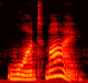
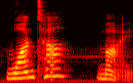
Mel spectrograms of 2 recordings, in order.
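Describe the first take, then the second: First: The T is unreleased before the M. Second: An extra vowel follows the released T. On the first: The speaker calls it right. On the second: The speaker calls it wrong.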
